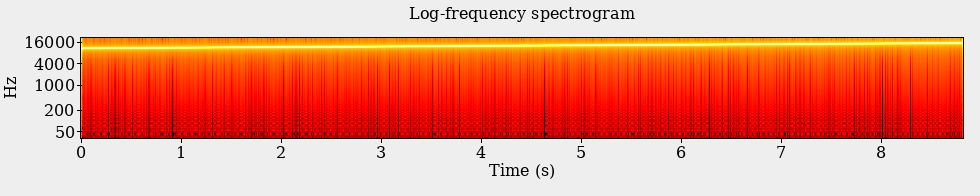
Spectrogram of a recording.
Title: Hearing test or to match your TINNITUS freq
